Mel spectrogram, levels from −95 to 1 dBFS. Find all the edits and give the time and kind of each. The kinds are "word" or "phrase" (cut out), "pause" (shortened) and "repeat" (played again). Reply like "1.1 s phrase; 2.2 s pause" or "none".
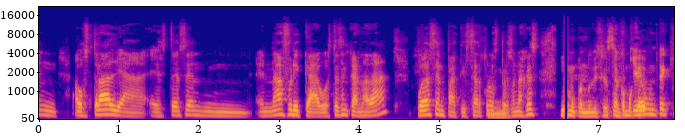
none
